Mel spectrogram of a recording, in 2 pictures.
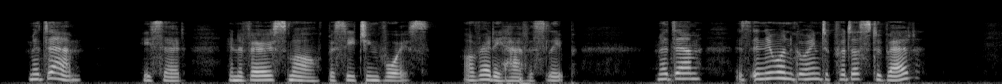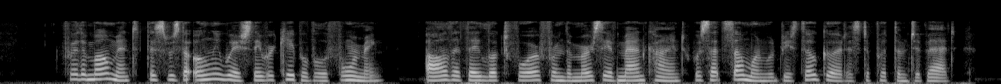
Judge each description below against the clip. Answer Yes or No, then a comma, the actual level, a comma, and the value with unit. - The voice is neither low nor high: No, high, 195 Hz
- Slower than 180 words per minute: Yes, average, 170 wpm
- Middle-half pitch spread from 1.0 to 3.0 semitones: No, average, 3.6 semitones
